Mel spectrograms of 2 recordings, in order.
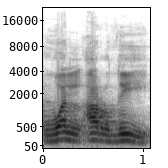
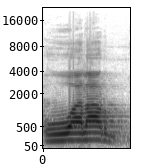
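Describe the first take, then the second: First: There is a short pause before the second word. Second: The glottal stop is dropped and the words run together. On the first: "ada saktahnya. Ada berhenti dulu" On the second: "Itu namanya nakal, dipindah"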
